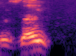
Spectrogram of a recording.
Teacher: más bien tiene un tono alto en la segunda sílaba, pero el acento cae en la E. No, y en realidad eso que notan como vibrante, más bien es una E abierta. · el acento cae en la E, y es una E abierta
